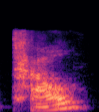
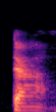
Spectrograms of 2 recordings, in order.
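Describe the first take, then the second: First: The word begins with a T sound. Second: The word begins with a D sound. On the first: The speaker calls it wrong. "I hear people pronouncing Tao" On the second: The speaker calls it right. "it's actually Tao with a D sound, not a T sound"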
